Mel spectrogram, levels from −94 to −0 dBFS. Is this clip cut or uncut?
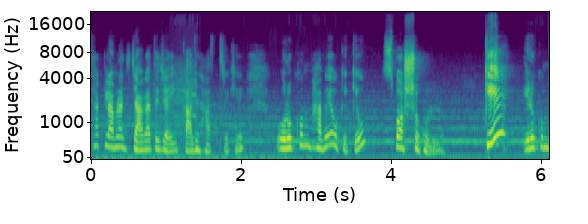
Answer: cut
